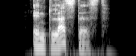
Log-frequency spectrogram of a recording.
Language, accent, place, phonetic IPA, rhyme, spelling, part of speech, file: German, Germany, Berlin, [ɛntˈlastəst], -astəst, entlastest, verb, De-entlastest.ogg
- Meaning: inflection of entlasten: 1. second-person singular present 2. second-person singular subjunctive I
